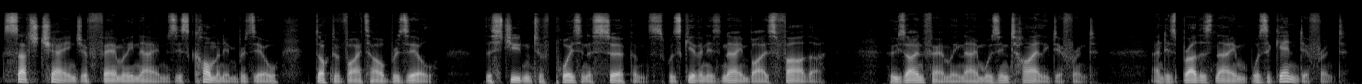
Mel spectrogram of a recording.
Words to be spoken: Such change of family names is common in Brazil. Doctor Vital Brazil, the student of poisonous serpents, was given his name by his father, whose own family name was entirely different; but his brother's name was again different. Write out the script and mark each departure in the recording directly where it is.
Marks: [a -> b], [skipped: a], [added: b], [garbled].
Such change of family names is common in Brazil. Doctor Vital Brazil, the student of poisonous serpents, was given his name by his father, whose own family name was entirely different; [but -> and] his brother's name was again different.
